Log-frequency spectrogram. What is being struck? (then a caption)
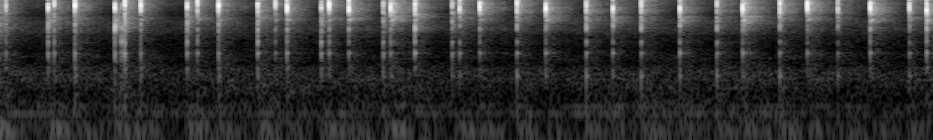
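Clear plastic pen barrel with beads inside. Long pink acrylic nails tap quickly on a clear plastic pen barrel with pastel beads inside. The result is a rapid series of sharp, bright, dry clicks that die away almost instantly, over a faint low hum.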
